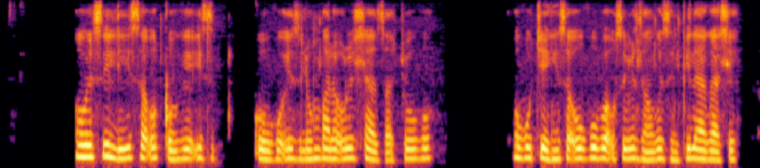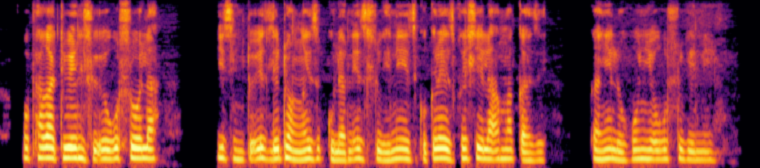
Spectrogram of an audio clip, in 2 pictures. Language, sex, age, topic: North Ndebele, female, 25-35, health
